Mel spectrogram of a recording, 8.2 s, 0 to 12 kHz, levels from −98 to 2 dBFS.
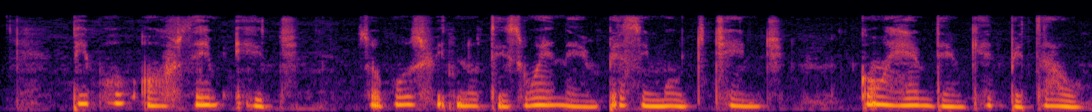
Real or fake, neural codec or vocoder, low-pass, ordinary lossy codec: real; none; 7.2 kHz; none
